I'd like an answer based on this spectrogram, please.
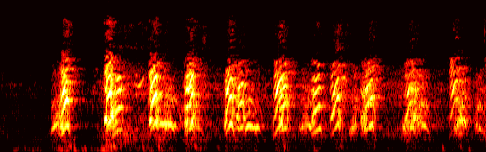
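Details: Hounds and Russo-European Laikas pursuing a wild boar. After a short silence, loud rapid barks start and repeat about twice a second, each a harsh, slightly falling yelp, clear against a quiet background.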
